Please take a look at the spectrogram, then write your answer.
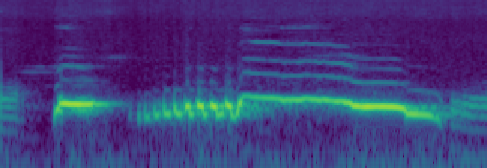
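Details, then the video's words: Female puter pelung dove calling to rouse a lazy male into cooing: a short level coo, then a rapid pulsed rolling phrase leading into a long drawn tone that slowly falls, in a small indoor space. "Puter Pelung Betina Memanggil Jantan Malas Agar Mau Bunyi Manggung Gacor Tak Kowor Kowor"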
